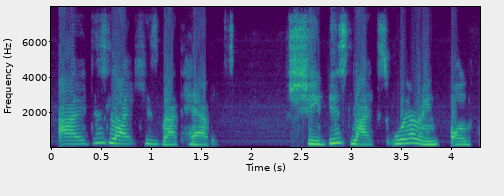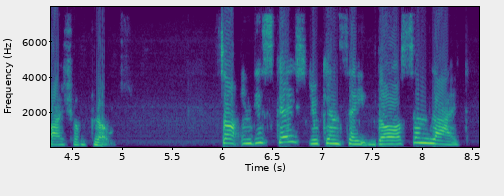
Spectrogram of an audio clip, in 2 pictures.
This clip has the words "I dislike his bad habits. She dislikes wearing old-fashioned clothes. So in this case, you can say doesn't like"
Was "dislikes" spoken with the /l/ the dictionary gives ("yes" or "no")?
yes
